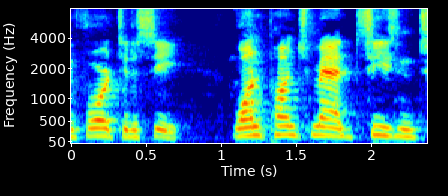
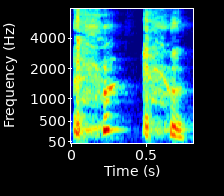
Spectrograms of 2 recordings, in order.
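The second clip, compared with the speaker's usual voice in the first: a second real cough; 10 semitones higher than usual. Real, not acted. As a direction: cough once more, no words. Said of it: "My apologies for the cough".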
